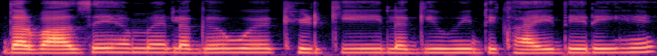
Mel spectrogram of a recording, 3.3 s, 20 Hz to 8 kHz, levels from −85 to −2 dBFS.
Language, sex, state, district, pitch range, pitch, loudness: Hindi, female, Madhya Pradesh, Bhopal, 205-215 Hz, 210 Hz, -18 LUFS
